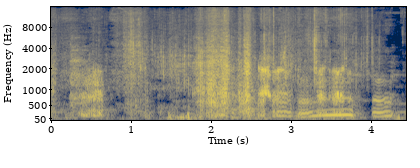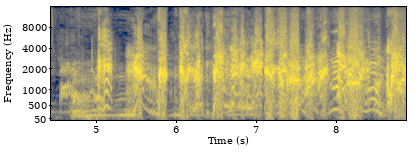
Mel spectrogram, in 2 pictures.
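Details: Miniature Pinscher, described as fierce, barking in a rapid, irregular run of sharp yaps and growly barks, starting softly and growing louder and denser toward the end.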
